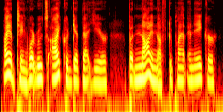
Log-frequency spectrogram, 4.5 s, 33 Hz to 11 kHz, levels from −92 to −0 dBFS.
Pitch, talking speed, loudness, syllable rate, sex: 170 Hz, 215 wpm, -17 LUFS, 5.3 syllables/s, female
